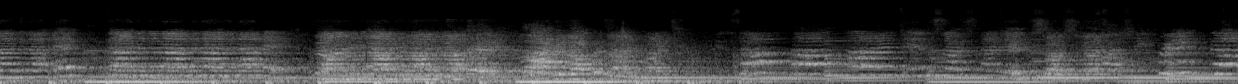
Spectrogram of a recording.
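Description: Show choir singing an upbeat pop song, many voices together, with low notes held for a second or two at a time beneath them.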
